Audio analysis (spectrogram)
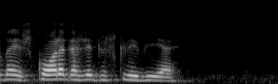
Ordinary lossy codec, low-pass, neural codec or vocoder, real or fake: Opus, 32 kbps; 7.2 kHz; codec, 24 kHz, 0.9 kbps, WavTokenizer, small release; fake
